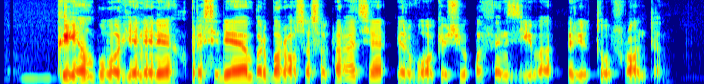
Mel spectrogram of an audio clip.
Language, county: Lithuanian, Vilnius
